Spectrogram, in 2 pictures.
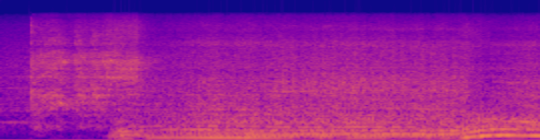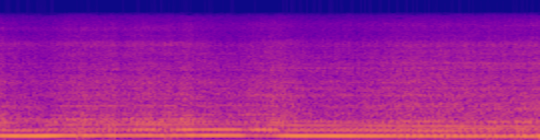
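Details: Jaguar E-type independent rear suspension on a test rig out of the body shell, engine started and run in first gear driving the IRS; steady run with no metal-to-metal grinding or knocking from diff or drive shafts; normal drivetrain running, to be retested once refitted.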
